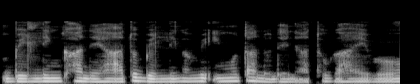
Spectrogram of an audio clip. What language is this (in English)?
Idu-Mishmi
